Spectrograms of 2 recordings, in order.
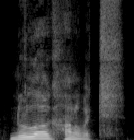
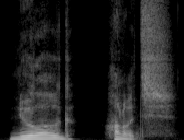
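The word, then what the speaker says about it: Nollaig Shona Duit: Here's how you say it. So this is a way you'd say it to someone, right? To an individual person. It's Nulag Hanowich. Nulag Hanowich. Nulag Hanowich.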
